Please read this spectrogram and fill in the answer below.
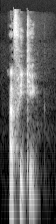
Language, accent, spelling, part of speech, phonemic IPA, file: French, France, affriquée, verb / noun, /a.fʁi.ke/, LL-Q150 (fra)-affriquée.wav
- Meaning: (verb) feminine singular of affriqué; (noun) affricate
